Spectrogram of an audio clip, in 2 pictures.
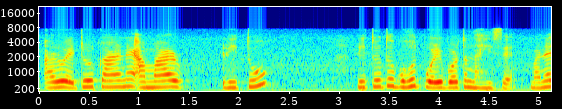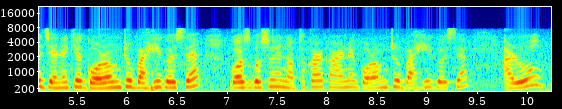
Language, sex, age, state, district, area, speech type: Assamese, female, 18-30, Assam, Sonitpur, rural, spontaneous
